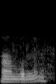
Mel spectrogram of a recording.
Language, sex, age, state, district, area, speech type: Hindi, male, 30-45, Madhya Pradesh, Hoshangabad, rural, conversation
